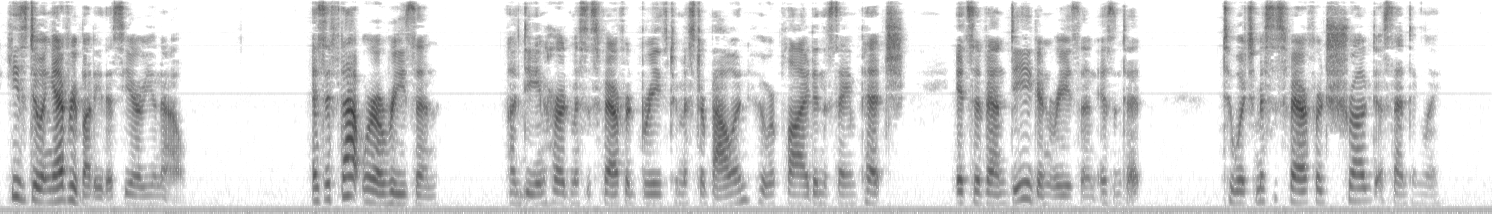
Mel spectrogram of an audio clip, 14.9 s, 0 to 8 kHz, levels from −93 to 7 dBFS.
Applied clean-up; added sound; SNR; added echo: none; none; none; none.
